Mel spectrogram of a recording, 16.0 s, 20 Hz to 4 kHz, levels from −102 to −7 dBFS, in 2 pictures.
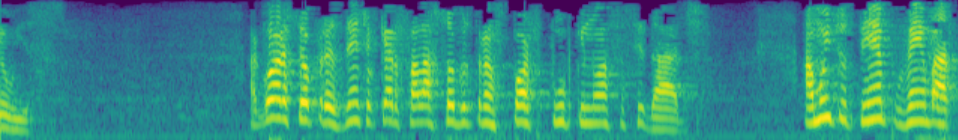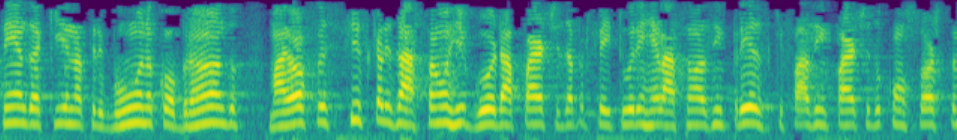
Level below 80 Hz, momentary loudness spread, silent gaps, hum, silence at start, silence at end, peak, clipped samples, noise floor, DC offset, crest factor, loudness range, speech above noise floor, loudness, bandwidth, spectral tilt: -48 dBFS; 10 LU; none; none; 0 s; 0 s; 0 dBFS; under 0.1%; -48 dBFS; under 0.1%; 16 dB; 4 LU; 34 dB; -14 LUFS; 4 kHz; -9.5 dB/octave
